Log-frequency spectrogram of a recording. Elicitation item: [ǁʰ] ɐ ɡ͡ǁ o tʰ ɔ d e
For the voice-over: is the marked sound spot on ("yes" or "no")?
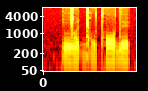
no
